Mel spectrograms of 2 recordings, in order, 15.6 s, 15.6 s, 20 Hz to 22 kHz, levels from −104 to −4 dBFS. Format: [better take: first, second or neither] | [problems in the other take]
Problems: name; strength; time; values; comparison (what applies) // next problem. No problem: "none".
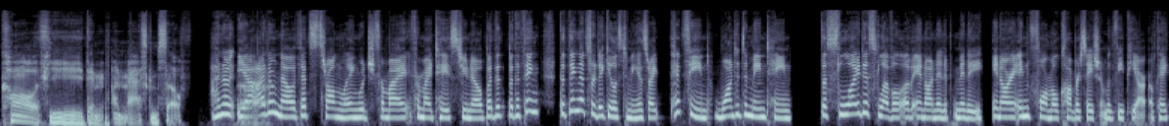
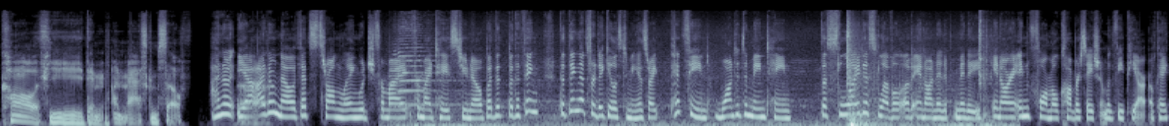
first | door banging; loud; from 5.5 to 13 s; peak 2 dB above the speech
